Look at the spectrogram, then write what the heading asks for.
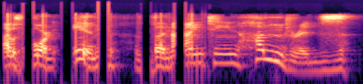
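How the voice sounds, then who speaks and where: A man's voice: mid-range voice, huge pitch swings, slow, warm tone. A man in his forties teaching an English grammar lesson, asking and answering his own questions and drawing out key words. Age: 40s. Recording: dull lo-fi recording.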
